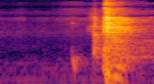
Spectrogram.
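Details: A short breath in then one sharp, hissing sneeze from a puppy with a cold.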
